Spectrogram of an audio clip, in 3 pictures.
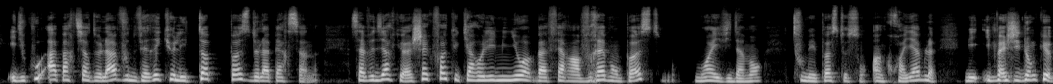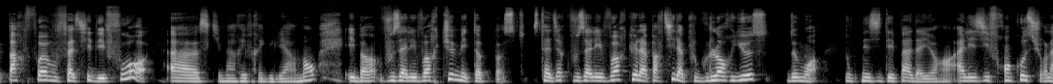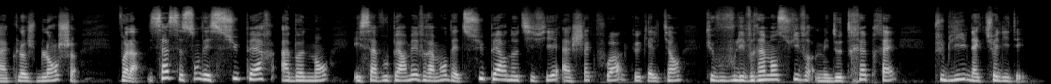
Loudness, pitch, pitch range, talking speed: -19 LUFS, 180 Hz, 165-210 Hz, 220 wpm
